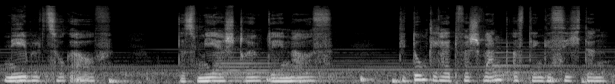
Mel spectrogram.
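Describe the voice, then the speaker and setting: Female narrator, low-pitched and gravelly, dramatic scripted reading over music. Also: flat delivery, a little slow.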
